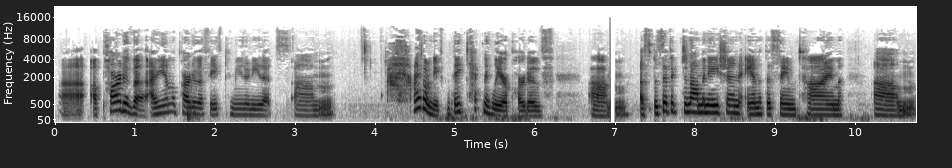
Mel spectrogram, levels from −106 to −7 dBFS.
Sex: female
